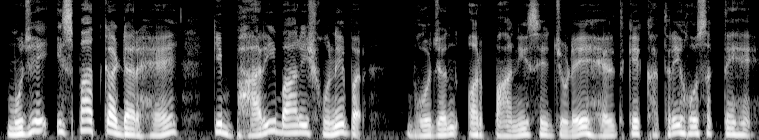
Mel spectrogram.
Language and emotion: Hindi, fearful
